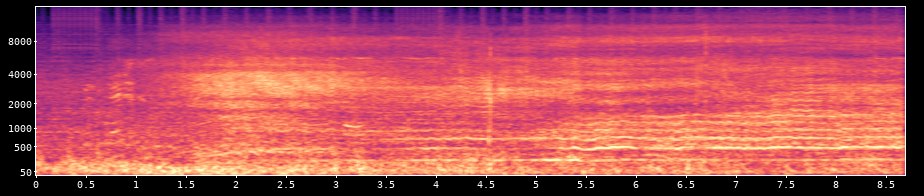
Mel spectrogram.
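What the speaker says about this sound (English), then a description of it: "we're going to start the Hubsan Zino here automatically" A Hubsan Zino 2 drone hovering and fighting strong wind outdoors, its steady buzzing rotor whine mixed with heavy wind rumble, continuous and fairly loud throughout.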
